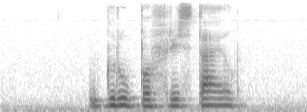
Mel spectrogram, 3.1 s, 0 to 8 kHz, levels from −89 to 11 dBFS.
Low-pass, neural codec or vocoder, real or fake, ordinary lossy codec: 7.2 kHz; none; real; none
